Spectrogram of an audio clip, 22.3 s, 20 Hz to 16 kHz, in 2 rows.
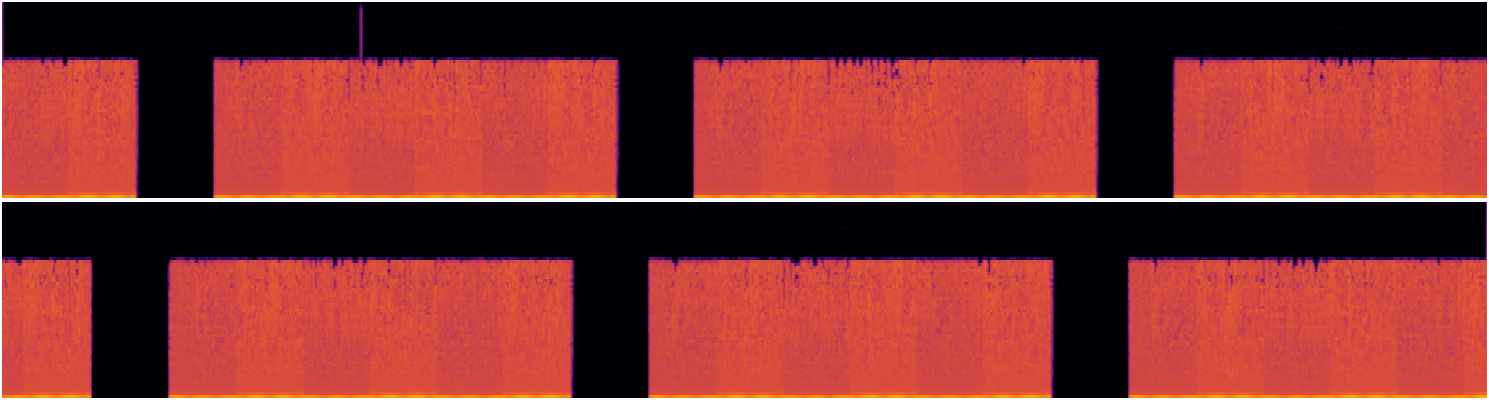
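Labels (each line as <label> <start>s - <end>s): An emergency alarm rings loudly and repeatedly indoors. 0.0s - 1.1s
An alarm rings loudly three times indoors. 1.5s - 15.4s
An alarm rings loudly three times indoors. 16.0s - 22.3s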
